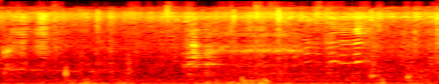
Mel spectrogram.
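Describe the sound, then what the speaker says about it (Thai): Bleats from goats and sheep on a Boer goat farm, scattered calls near and far over outdoor background noise, with a voice speaking briefly. "มาแล้วนะคะ ทั้งแพะทั้งแกะ"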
